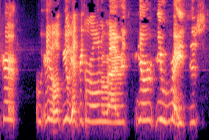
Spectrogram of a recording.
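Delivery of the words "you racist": ordinary talk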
